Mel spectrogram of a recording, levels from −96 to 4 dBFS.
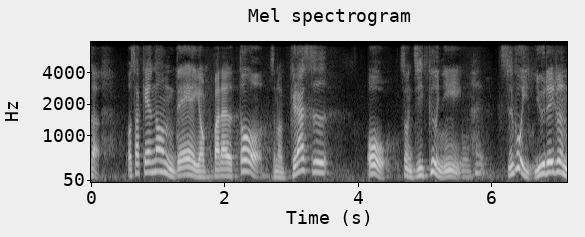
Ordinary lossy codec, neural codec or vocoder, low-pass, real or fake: Opus, 64 kbps; codec, 16 kHz, 1 kbps, X-Codec, HuBERT features, trained on LibriSpeech; 7.2 kHz; fake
